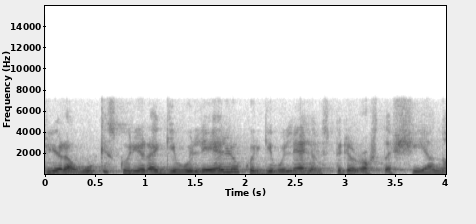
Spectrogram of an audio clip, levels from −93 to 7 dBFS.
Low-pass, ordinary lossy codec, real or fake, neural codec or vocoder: 7.2 kHz; Opus, 64 kbps; real; none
